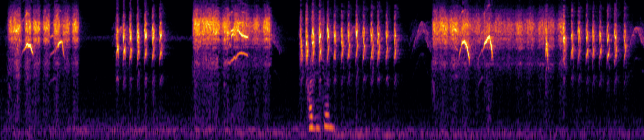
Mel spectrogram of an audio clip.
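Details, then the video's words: Greater green leafbird (cucak ijo) in full song: very high, dense buzzy rattling bursts of rapid repeated notes separated by short pauses, with a few slurred whistles woven in; a faint low hum underneath. "Beretan Rapan Cucak Ijo Gacor l Spet Rapat"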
